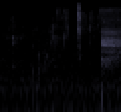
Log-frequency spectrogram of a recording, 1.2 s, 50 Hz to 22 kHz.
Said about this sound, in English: I'm going to let you finish sipping that dirty. How it taste? How that DS2 taste?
